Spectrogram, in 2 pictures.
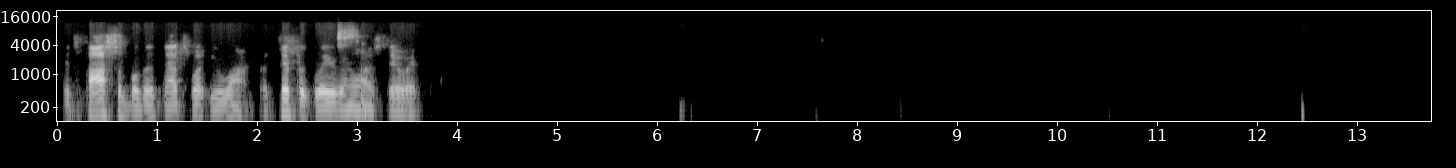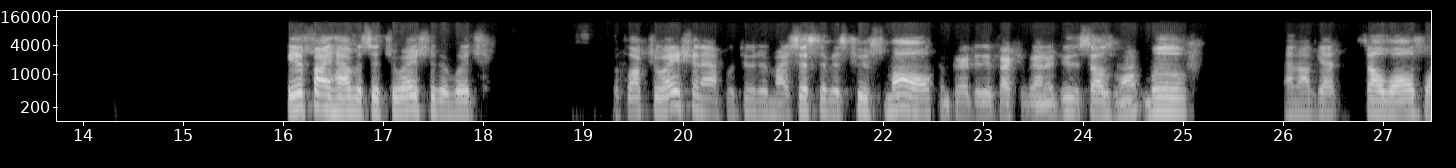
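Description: A man lectures calmly over an online call, with pauses.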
